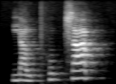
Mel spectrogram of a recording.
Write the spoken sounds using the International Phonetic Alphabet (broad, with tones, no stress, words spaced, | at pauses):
ja˨˩wpʰo˦˥k̚ sa˥˩p̚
